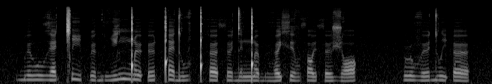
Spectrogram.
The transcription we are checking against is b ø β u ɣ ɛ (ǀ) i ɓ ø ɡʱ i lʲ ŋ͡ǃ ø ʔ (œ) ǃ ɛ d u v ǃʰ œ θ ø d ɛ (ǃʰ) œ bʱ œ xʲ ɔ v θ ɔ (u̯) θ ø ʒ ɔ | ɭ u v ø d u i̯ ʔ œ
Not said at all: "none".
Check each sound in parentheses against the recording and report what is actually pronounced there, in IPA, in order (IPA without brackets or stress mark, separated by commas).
ǀ, ø, ŋ͡ǃ, y̯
